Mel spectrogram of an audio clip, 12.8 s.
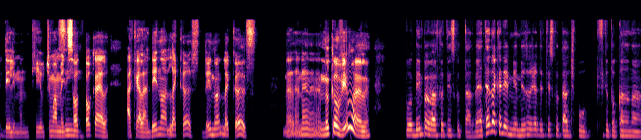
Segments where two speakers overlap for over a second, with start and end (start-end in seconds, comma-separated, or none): none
